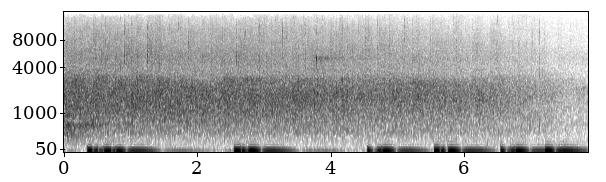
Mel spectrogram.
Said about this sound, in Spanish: Así nos cuida Dios, el Rey de Reyes y Señor de Señores. Dale un aplauso al Señor. Un aplauso al Rey.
